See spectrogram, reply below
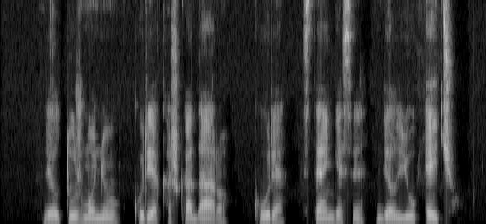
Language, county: Lithuanian, Klaipėda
